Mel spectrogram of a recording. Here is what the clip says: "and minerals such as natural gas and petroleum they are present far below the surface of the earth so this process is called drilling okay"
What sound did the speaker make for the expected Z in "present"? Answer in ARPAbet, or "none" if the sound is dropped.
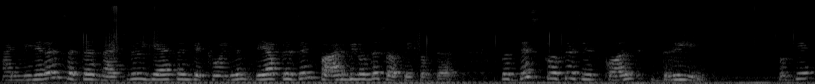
Z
